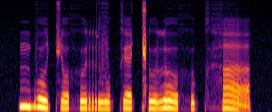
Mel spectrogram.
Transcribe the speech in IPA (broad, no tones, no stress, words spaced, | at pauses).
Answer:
mbocohurvok ɛǁulohuk ha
